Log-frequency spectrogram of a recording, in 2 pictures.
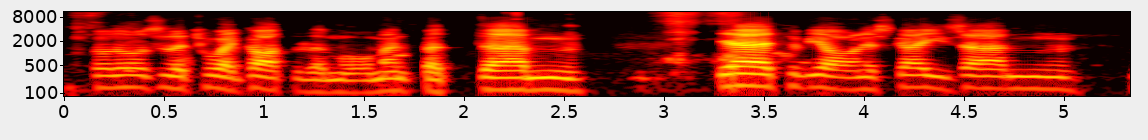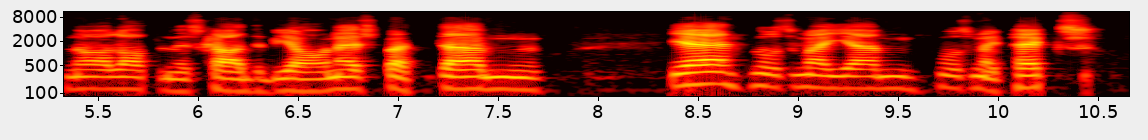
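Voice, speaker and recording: Monotone, flat delivery from a man at medium pitch in a Welsh accent. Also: moderate pace, big swings in loudness. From Wales. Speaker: caller. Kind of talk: casual chat. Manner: halting, many fillers.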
